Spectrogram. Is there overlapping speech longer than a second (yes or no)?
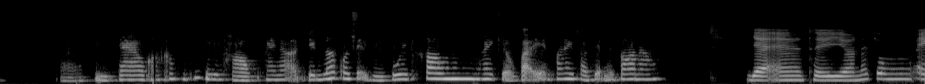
no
